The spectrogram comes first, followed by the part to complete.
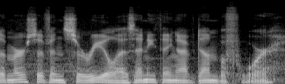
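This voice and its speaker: A fairly low-pitched man at a moderate pace, amid noticeable background noise. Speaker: audio fiction narrator and voice actor. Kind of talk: casual podcast host talk. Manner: upbeat, playful.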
